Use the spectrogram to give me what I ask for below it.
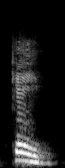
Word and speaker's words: came: Nesse caso aqui, Como a letra E não é pronunciada, termina com o som de M.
